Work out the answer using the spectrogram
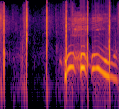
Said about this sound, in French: Je suis seul à applaudir dans la forêt. C'est un peu bizarre du coup.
